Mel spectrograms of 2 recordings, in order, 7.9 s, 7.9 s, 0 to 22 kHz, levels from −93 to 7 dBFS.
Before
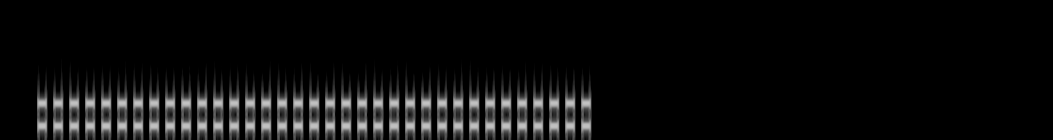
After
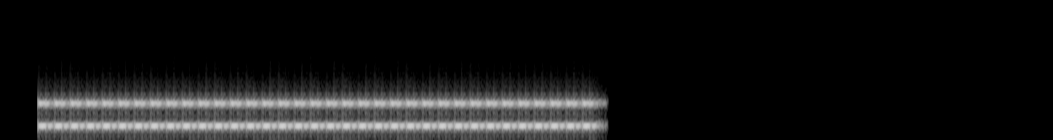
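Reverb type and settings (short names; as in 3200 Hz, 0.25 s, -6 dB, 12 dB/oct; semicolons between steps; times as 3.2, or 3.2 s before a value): non-linear reverb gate 0.14 s falling, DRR -1.5 dB; gain -1 dB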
